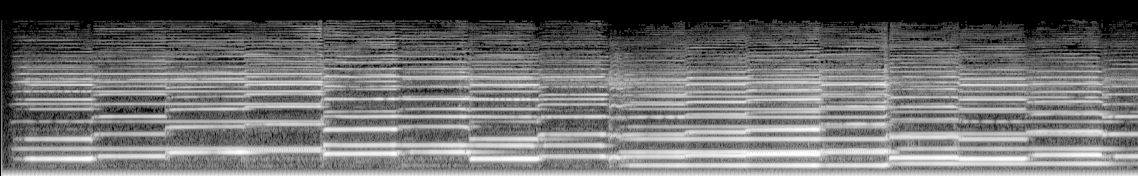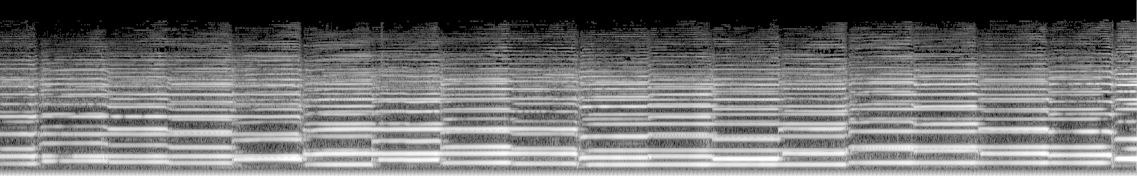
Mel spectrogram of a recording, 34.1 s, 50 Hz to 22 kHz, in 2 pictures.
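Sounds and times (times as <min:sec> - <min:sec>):
violin slur: 0:00.3 - 0:34.1.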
